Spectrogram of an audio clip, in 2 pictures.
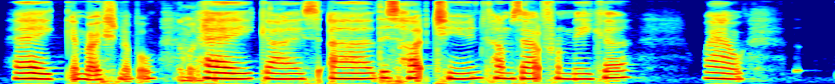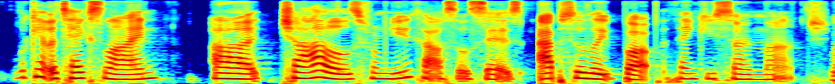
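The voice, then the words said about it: Radio presenter voice impression. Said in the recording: “Do I sound like a Triple J presenter ... that was an uncanny impression”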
